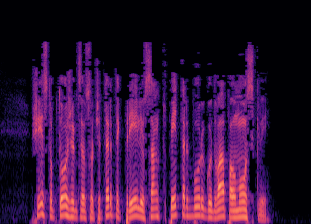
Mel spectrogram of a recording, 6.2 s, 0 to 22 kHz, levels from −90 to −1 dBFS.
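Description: Throughout, the speech sounds washy and ringing, with hiss that swells with it and nothing above 10.1 kHz: likely WMA compression at a bitrate around 32 kbps.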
